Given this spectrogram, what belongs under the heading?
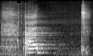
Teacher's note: Huruf ta, ujung lidah menyentuh pangkal gigi seri atas.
